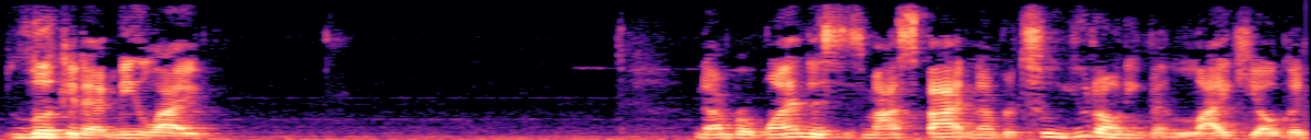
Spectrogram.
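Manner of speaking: ordinary talk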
